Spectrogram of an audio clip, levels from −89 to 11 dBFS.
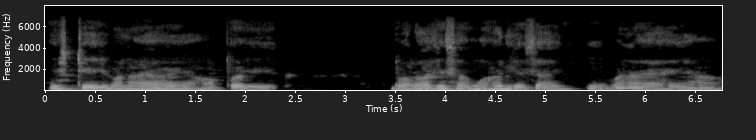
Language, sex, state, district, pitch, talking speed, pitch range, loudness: Hindi, male, Uttar Pradesh, Jalaun, 135 Hz, 125 wpm, 125-145 Hz, -32 LUFS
